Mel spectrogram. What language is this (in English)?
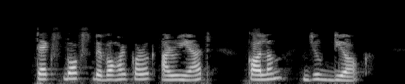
Assamese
